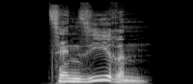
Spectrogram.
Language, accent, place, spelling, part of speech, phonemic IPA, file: German, Germany, Berlin, zensieren, verb, /ˌt͡sɛnˈziːʁən/, De-zensieren.ogg
- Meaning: 1. to censor 2. to mark, to grade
